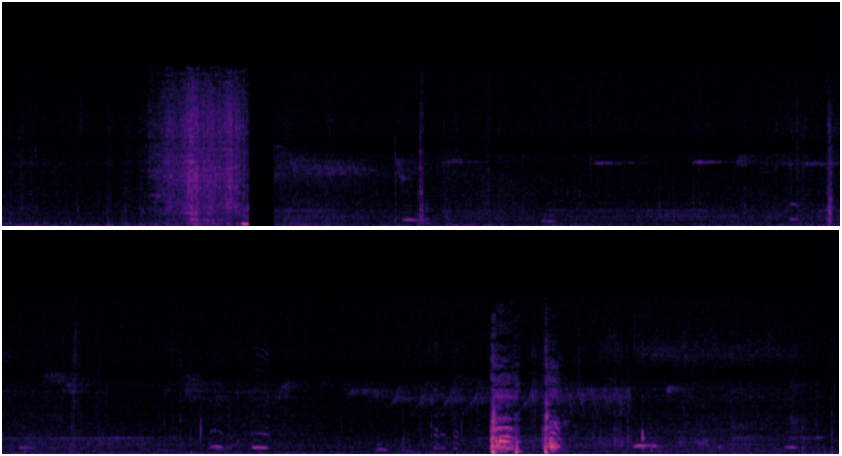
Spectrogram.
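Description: Quiet outdoor ambience with faint scattered chirps. Near the end come two short, loud cough-like vocal sounds about half a second apart. A brief hiss early on cuts off abruptly.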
